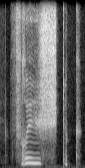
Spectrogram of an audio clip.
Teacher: pronounce the ST in Frühstück as though it has a sh before the T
